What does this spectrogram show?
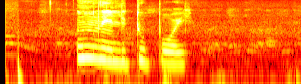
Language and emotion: Russian, angry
